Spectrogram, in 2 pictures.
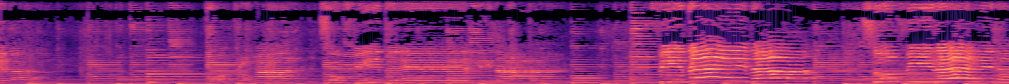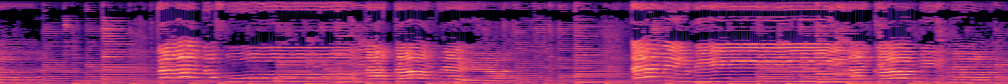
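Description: Acoustic guitar accompanying a woman singing a song. The voice is strongest from about ten seconds in.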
